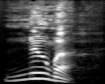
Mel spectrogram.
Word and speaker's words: pneuma: Pneumonia, P-N-E-U-M-A. That's the same Greek word, pneuma. It's pneuma, pneuma, that P is silent.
